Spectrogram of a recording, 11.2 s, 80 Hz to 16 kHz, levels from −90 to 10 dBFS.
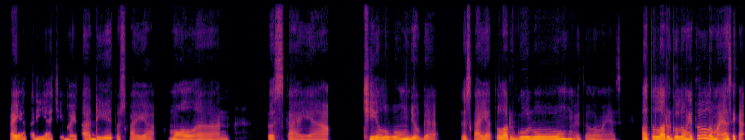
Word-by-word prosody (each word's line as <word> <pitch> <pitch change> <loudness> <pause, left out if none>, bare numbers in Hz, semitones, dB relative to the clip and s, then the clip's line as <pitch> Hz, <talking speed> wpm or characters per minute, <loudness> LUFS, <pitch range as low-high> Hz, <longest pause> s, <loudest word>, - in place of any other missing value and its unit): Kayak 215 0 +2
tadi 215 +1 -5
ya 215 - -4
cibay 210 -2 -7
tadi, 225 -1 -3 0.2
terus 220 0 -12
kayak 200 0 -7 0.3
molen, 210 0 -4 0.5
terus 215 0 -4
kayak 205 -1 -9 0.5
cilung 240 +1 +2
juga, 200 -1 -3 0.5
terus 235 -1 -6
kayak 215 -1 -2
telur 225 0 +3
gulung 265 +2 +4
itu 230 0 -11
lumayan 200 -1 -13
sih. - - -27 0.3
Eh 255 - +5
telur 255 -2 +6
gulung 250 +2 +5
itu 300 +4 -2 0.2
lumayan 265 0 +4
sih 275 - 0
Kak, - - -6
220 Hz, 140 wpm, -22 LUFS, 210-245 Hz, 0.5 s, telur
